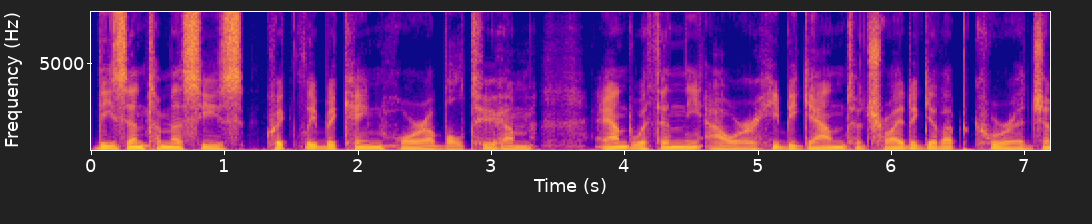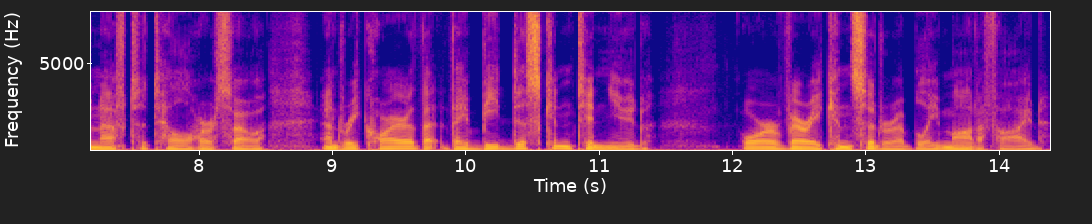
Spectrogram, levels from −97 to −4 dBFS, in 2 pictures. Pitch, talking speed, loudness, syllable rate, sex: 100 Hz, 140 wpm, -22 LUFS, 4.7 syllables/s, male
